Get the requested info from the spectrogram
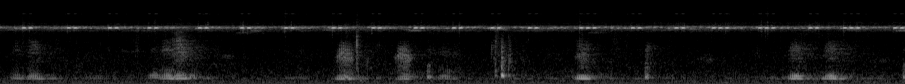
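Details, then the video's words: Frogs in a backwater chorus giving low, grating grunts in loose clusters, a few stronger calls standing out, over an unbroken, fast, regularly pulsing high-pitched tone. "Backwater Chorus, & Frog Chorus"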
